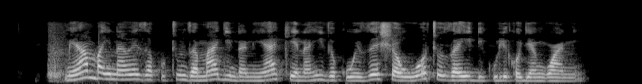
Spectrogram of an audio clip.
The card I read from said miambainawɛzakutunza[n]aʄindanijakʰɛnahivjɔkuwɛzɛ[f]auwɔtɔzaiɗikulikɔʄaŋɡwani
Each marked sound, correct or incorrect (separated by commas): incorrect, incorrect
